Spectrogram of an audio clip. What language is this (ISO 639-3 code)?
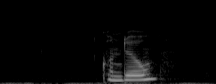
nor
